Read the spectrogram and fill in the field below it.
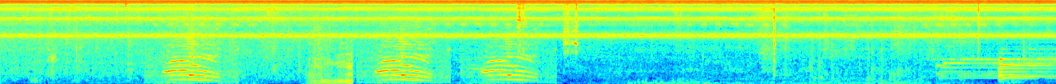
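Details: Bengal tiger tigress Sundari in Bandipur Tiger Reserve gives three low, moaning contact calls, each rising then falling, calling her cub hiding in the forest to come to her; the cub did not come.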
